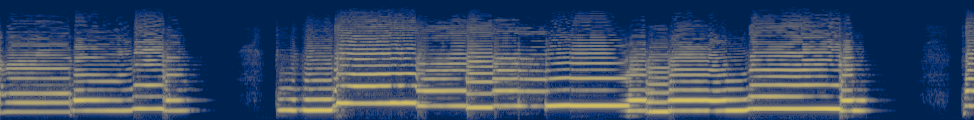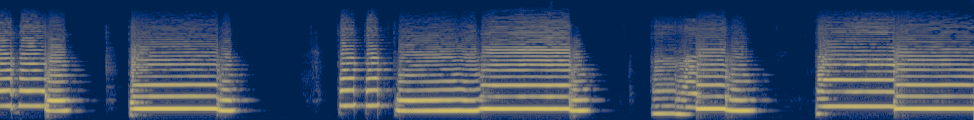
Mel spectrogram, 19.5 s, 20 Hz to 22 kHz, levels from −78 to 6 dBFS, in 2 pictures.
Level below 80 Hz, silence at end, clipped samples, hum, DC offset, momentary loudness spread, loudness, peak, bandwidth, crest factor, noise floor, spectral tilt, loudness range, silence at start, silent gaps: -76 dBFS; 0 s; under 0.1%; none; under 0.1%; 8 LU; -11 LUFS; 0 dBFS; 14 kHz; 12 dB; -68 dBFS; -2 dB/octave; 4 LU; 0 s; none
